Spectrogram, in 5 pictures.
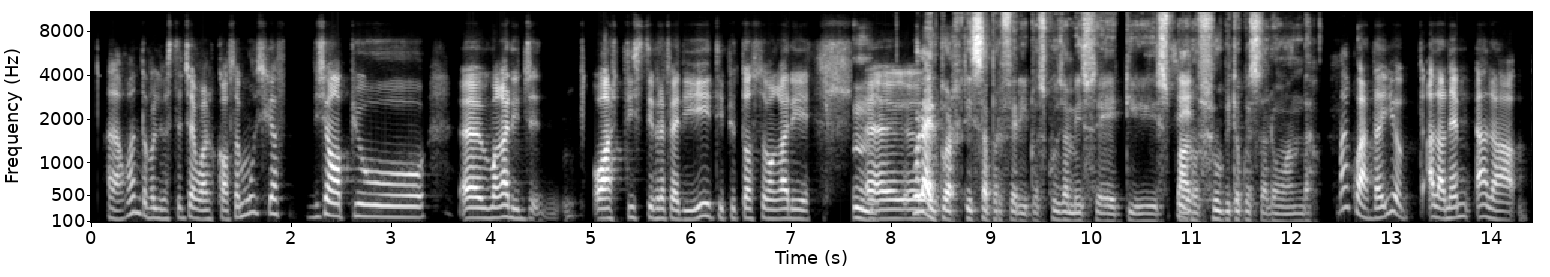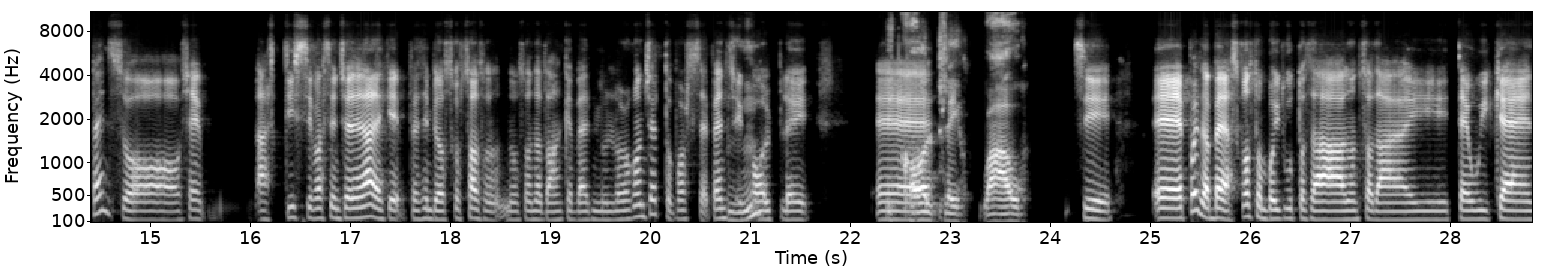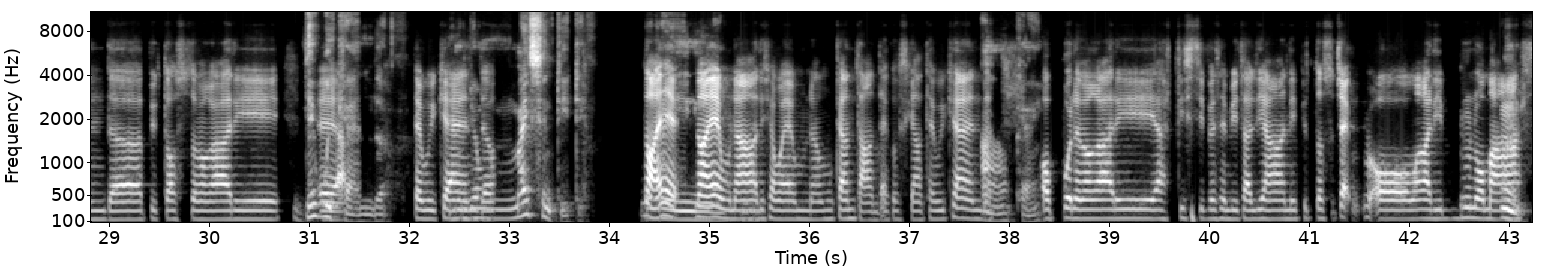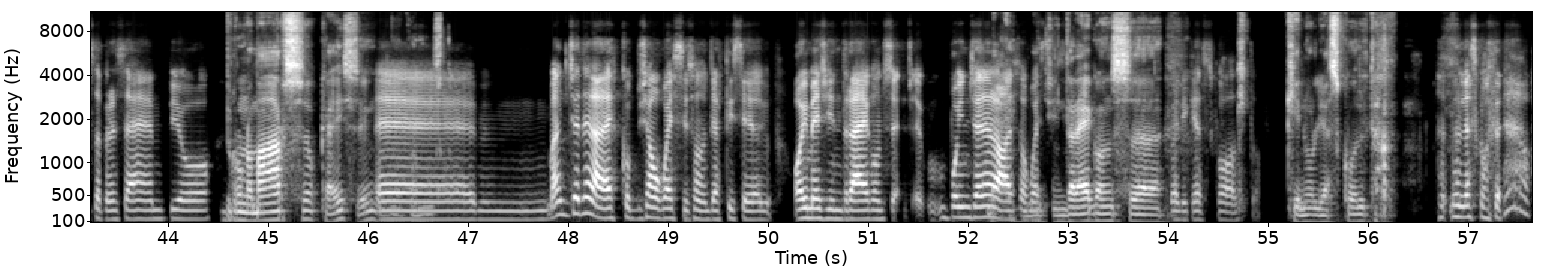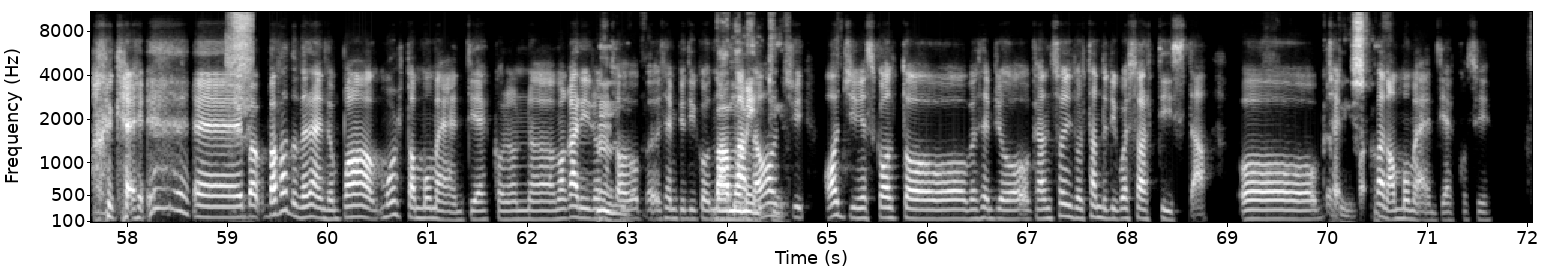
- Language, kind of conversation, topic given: Italian, unstructured, In che modo la musica può cambiare il tuo umore?
- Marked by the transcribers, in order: "Allora" said as "aloa"; teeth sucking; "allora" said as "aloa"; "cioè" said as "ceh"; "cioè" said as "ceh"; drawn out: "Ehm"; "cioè" said as "ceh"; laughing while speaking: "ascolt okay"; tapping; other background noise; "cioè" said as "ceh"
